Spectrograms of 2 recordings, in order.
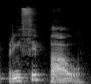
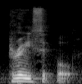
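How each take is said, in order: First: It is pronounced with Portuguese sounds. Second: It is pronounced with English sounds. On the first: The speaker calls it wrong. "Cuidado para não chamar de principal, ok? Porque isso aí é em português" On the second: The speaker calls it right. "No inglês, a pronúncia é diferente. É principal"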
